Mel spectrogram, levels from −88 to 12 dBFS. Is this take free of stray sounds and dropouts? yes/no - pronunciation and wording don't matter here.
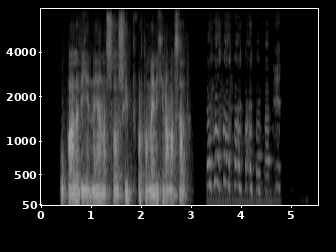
no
